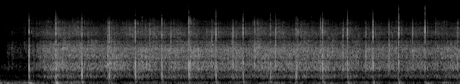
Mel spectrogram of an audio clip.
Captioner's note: audience applauding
